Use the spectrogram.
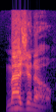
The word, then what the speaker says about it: Maginot: So I want direction on how to pronounce this word. M-A-G-I-N-O-T. Maginot.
